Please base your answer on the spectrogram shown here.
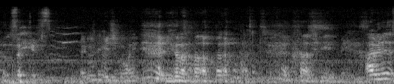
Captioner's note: chuckles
